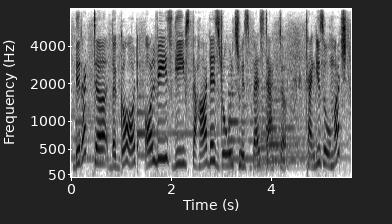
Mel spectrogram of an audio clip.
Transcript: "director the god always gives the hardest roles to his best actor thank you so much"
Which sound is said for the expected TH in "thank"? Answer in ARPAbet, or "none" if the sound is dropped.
T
